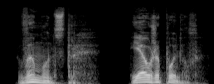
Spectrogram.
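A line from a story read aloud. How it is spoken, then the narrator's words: Prisoner breathing out. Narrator (Russian): выдохнул пленник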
